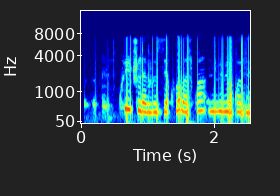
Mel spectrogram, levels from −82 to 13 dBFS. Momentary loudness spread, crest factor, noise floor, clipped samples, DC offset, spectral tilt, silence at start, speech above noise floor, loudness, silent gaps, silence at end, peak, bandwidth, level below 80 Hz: 4 LU; 14 dB; -36 dBFS; under 0.1%; under 0.1%; -7 dB/octave; 0.05 s; 21 dB; -15 LUFS; none; 0 s; -2 dBFS; 7.6 kHz; -42 dBFS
